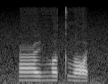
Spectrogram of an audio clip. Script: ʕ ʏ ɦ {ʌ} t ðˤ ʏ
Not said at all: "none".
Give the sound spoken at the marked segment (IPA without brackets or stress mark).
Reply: ɔ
